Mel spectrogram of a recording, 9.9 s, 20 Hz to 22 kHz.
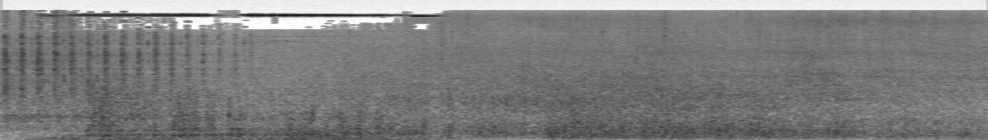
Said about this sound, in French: Ce que vous entendez, là, c'est l'énorme orage qui a éclaté le 9 mai et qui s'est terminé par une pluie interminable et sauvage. Comme pour marquer la fin du confinement et de ce printemps bizarrement insolent.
